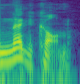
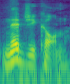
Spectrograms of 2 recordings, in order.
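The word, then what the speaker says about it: NeGcon: made by Namco this one is called the neg con or neji con as it's apparently supposed to be pronounced no analog thumb sticks at all instead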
